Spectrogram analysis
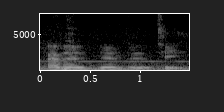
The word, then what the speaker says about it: anonymity: As in anonymous, but anonymity. I think that's the pronunciation.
